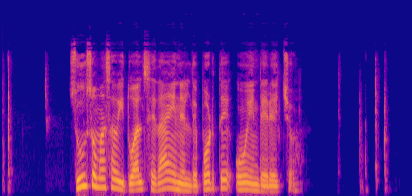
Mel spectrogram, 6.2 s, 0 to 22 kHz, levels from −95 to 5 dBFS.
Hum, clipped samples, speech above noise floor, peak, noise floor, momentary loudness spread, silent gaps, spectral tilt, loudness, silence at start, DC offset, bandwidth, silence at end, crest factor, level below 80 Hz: none; under 0.1%; 50 dB; -2 dBFS; -68 dBFS; 20 LU; none; -5 dB/octave; -19 LUFS; 0.1 s; under 0.1%; 9.4 kHz; 0.4 s; 18 dB; -58 dBFS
